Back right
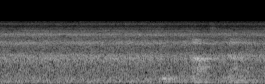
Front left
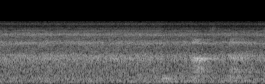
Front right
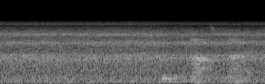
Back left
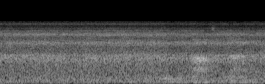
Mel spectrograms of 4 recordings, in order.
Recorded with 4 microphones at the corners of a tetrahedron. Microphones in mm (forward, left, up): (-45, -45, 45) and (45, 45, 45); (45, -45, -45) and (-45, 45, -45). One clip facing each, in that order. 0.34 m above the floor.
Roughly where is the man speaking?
Ahead right.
